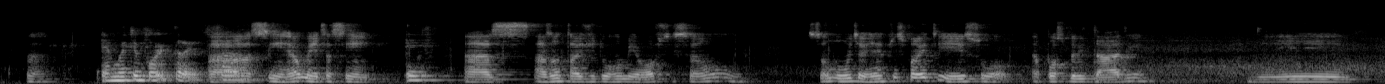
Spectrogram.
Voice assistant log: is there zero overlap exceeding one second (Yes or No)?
Yes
